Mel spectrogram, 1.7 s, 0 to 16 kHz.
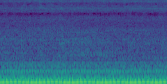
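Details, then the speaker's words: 2004 Nissan Maxima that stalls and won't restart, with bank 1 sensor 2 O2 codes and a bank 2 camshaft position sensor code: steady, even low rumble at an elevated idle that is slow to come down; idle too high. "so let's take a look at the fuel trims on this scan tool i mean she really idles way up"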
